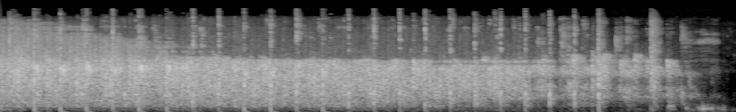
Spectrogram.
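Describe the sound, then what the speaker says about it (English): An audience at a college speech showcase applauds, many hands clapping with some distinct individual claps standing out, gradually thinning and dying away toward the end. "one more round of applause for the speech showcase"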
